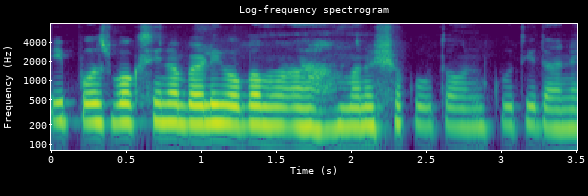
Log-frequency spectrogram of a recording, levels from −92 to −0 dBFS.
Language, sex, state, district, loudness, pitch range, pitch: Kannada, female, Karnataka, Dharwad, -16 LUFS, 190-215 Hz, 200 Hz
